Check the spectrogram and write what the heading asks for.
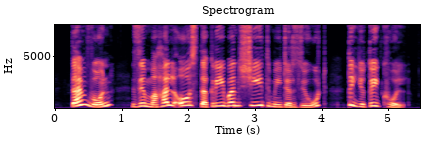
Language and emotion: Kashmiri, neutral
